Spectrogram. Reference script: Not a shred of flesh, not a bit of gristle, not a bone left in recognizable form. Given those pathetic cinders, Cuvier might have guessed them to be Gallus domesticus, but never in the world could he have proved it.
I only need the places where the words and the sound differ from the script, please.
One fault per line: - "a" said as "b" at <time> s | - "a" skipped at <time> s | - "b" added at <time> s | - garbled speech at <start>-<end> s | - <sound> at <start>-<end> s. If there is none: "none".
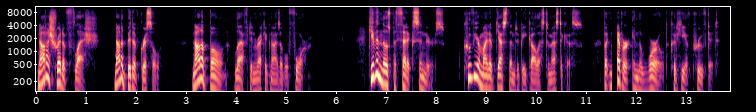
- dropout at 11.5-11.6 s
